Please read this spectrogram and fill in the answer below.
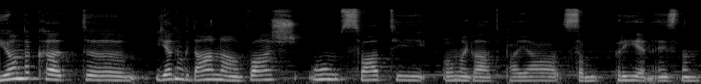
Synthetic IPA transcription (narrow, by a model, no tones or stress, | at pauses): io̞nd̪akʰad̪ | jed̪noɡd̪aːnaʋaʃuːmsʋat̪iomajɡlaːt̪pajaːsampɾijeneznam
